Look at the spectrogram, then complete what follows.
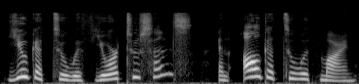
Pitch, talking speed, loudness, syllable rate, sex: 255 Hz, 215 wpm, -18 LUFS, 4.2 syllables/s, female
